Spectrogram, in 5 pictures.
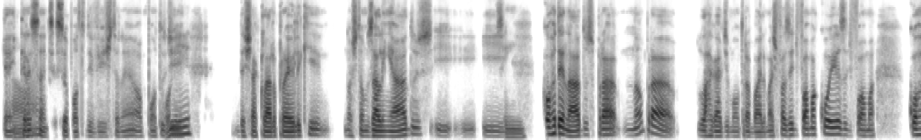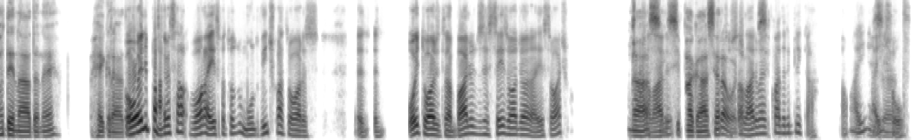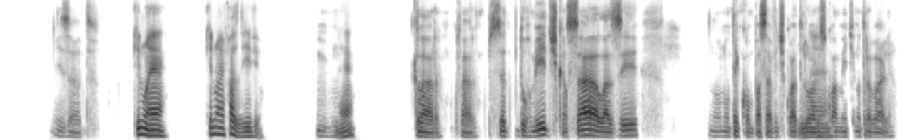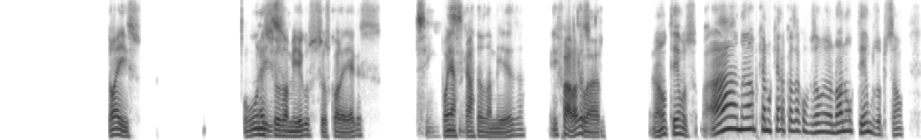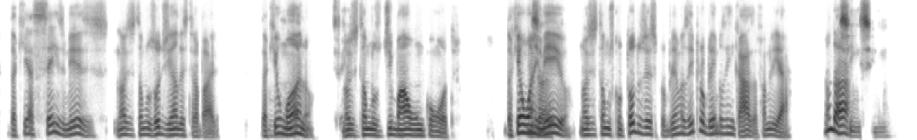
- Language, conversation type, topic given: Portuguese, advice, Como posso reduzir as interrupções frequentes e aproveitar melhor meus momentos de lazer em casa?
- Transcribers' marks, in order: other background noise; "quadruplicar" said as "quadriplicar"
